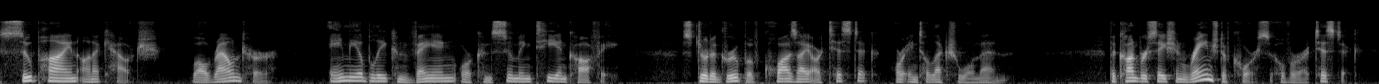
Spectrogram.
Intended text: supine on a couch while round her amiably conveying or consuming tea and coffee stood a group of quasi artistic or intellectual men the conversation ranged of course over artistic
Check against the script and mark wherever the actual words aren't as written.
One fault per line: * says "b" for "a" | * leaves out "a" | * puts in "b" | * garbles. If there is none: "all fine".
all fine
